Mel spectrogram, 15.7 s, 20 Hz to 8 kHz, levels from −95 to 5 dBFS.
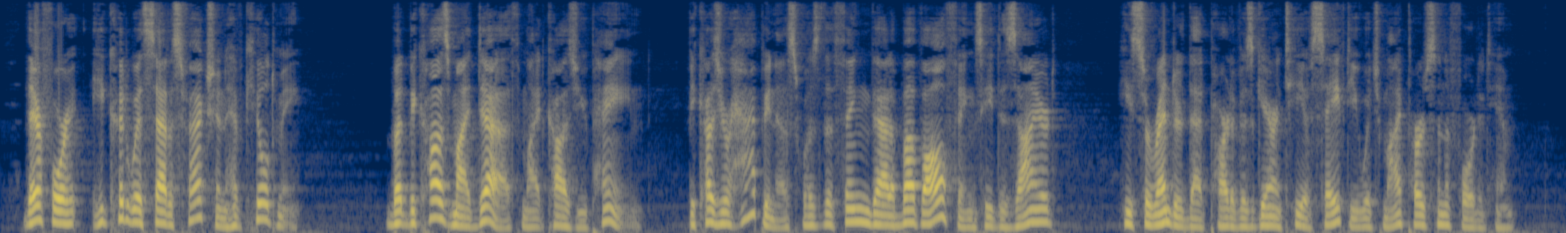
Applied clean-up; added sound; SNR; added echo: none; none; none; none.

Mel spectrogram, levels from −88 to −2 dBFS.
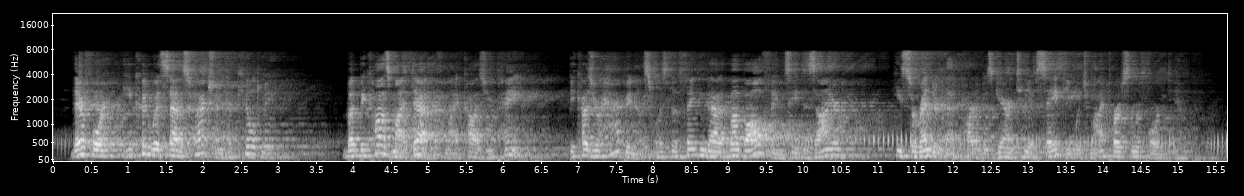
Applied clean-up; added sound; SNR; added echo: none; Frog; 18 dB; reverberation time 2.4 s.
